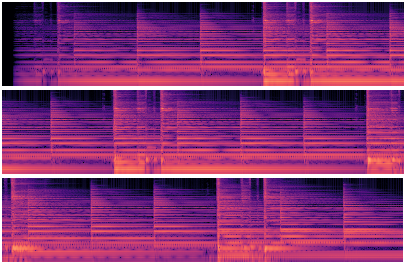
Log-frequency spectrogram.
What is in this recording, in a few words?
Instrumental Version; Kara no Shojo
